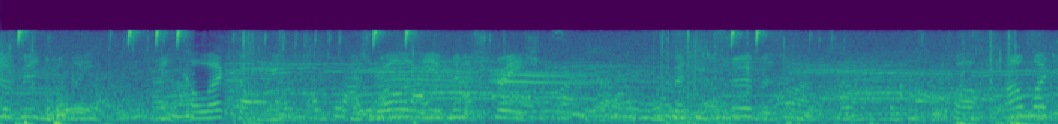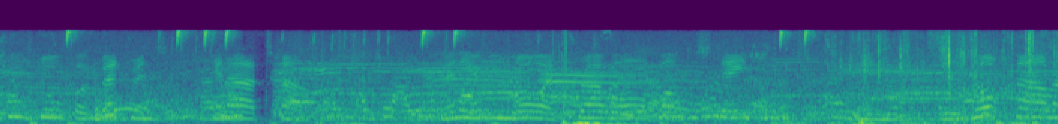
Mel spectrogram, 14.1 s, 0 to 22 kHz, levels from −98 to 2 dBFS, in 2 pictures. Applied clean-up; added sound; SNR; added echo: none; Chatter / Chirp, tweet / Livestock, farm animals, working animals + Crumpling, crinkling; -4 dB; none.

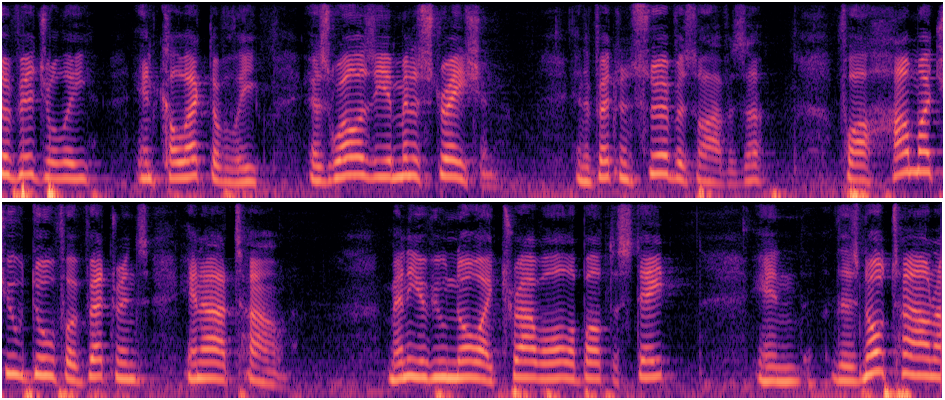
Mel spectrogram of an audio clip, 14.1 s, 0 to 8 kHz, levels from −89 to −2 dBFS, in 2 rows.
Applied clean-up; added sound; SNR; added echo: none; none; none; none.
